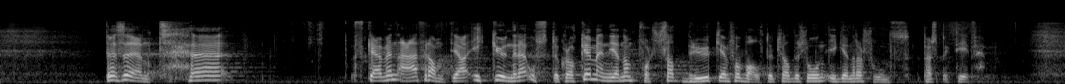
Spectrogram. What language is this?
Norwegian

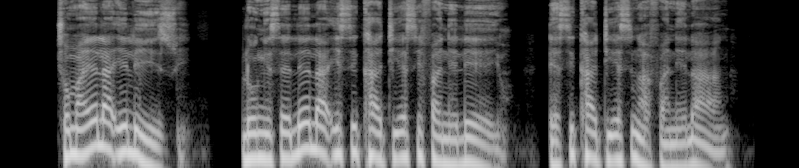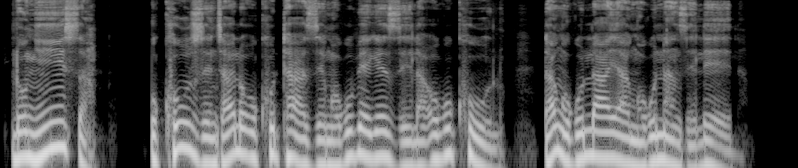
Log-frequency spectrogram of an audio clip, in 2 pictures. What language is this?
North Ndebele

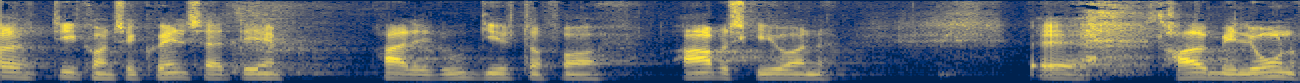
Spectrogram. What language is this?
Danish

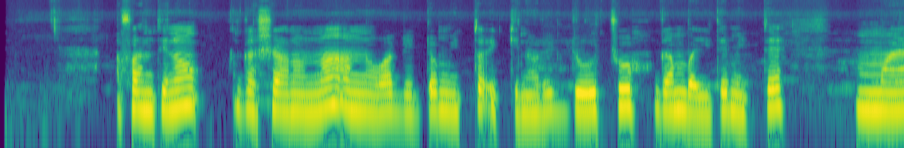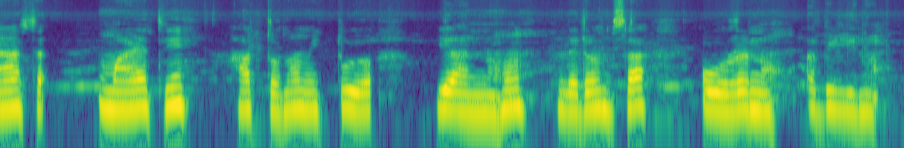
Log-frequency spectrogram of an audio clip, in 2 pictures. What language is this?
Sidamo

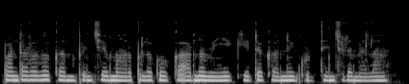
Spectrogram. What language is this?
Telugu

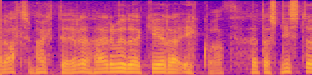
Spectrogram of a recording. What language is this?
Icelandic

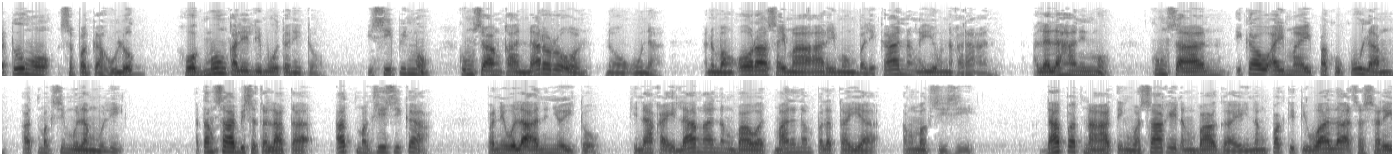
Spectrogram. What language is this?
Filipino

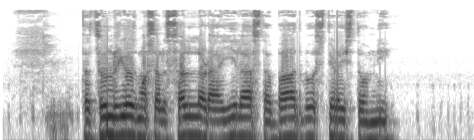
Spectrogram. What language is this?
Ormuri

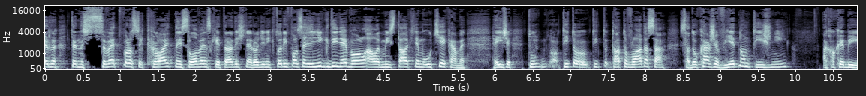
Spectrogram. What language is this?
Slovak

